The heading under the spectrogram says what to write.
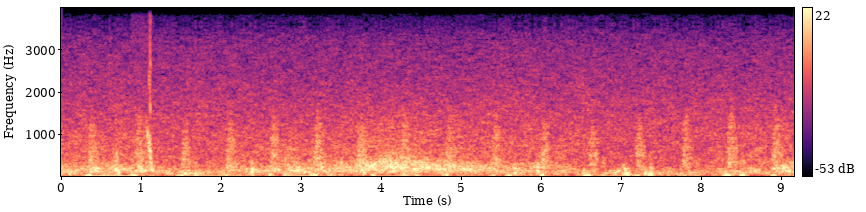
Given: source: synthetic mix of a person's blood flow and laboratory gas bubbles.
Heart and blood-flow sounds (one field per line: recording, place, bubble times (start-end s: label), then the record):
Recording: Doppler ultrasound of blood flow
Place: subclavian vein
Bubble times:
0.88-1.20 s: bubbles
From the record:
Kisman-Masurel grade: 212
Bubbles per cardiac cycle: several, 3 to 8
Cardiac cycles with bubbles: 1 to 10%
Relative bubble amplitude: moderate (0.250 to 0.450)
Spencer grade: 1 (occasional bubble signal discernible with the cardiac motion signal, with majority of cardiac periods free of bubbles)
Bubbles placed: anywhere in the cardiac cycle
